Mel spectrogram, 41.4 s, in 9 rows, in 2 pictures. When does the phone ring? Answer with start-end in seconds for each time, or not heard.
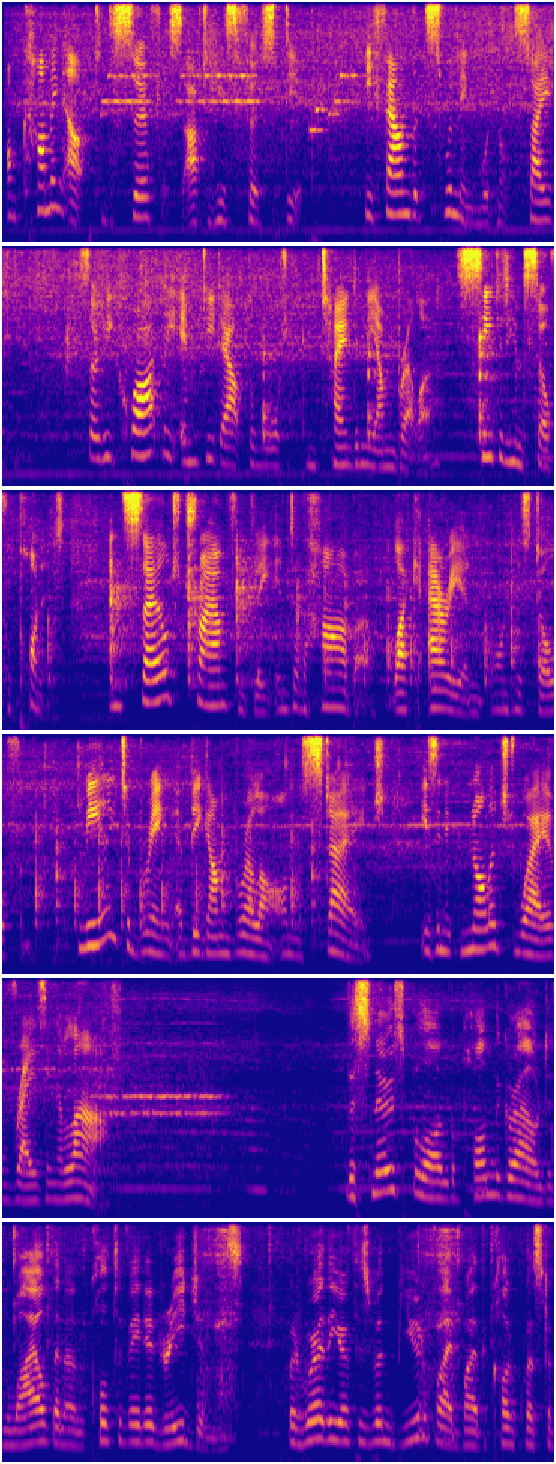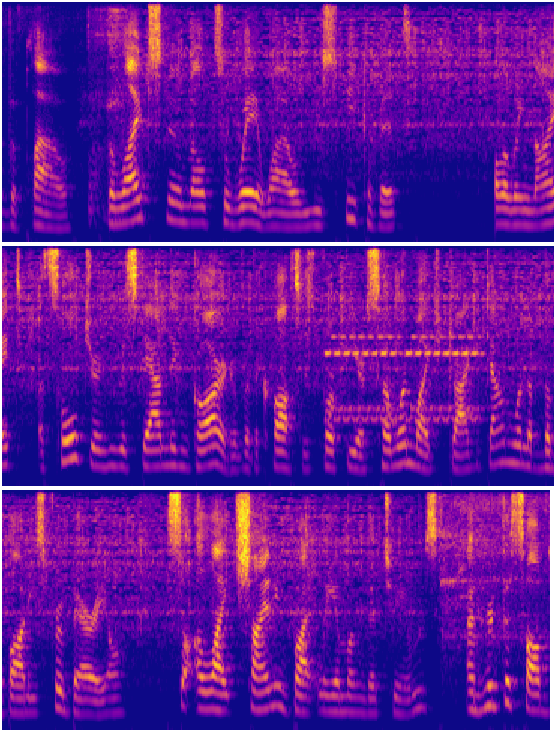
0.8-3.0, 19.1-20.4, 34.8-36.2.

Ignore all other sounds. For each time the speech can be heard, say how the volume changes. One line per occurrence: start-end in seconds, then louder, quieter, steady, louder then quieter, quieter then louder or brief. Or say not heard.
0.0-19.4 steady
21.2-31.0 steady
31.7-41.3 steady.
